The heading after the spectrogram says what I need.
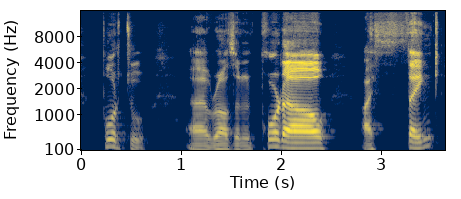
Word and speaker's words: Porto: Yes, the solution is to at least make an effort to pronounce it correctly. Porto.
